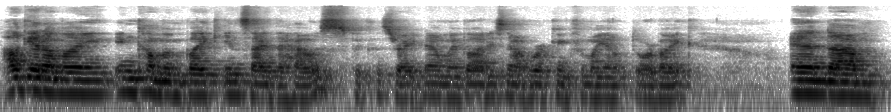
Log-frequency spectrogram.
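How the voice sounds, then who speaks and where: A woman from Boston, United States, with a Boston accent hosts a casual home cooking vlog, chatting informally and ramblingly. Her voice is a rumbling low with fairly even intonation and a moderate pace. The microphone is distant and the room is echoey.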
